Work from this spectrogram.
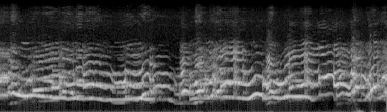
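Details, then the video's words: Two Siberian Huskies singing their daily duet, an enjoyed routine; quick, wobbling howls rise and dip in rapid undulations, the two voices overlapping throughout. "Siberian Huskies singing a duet"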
